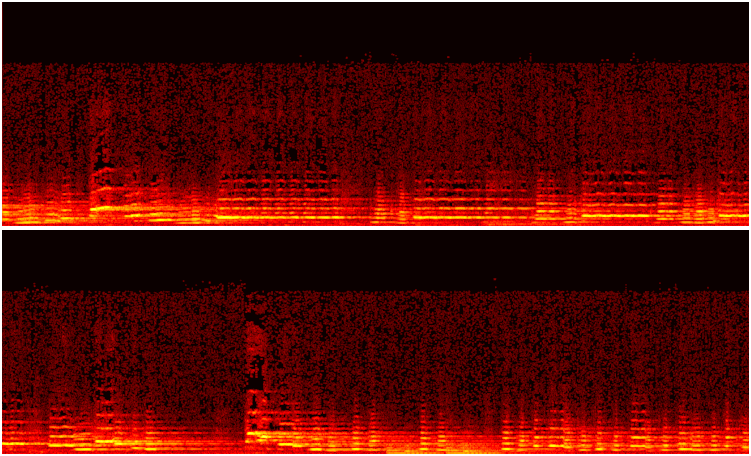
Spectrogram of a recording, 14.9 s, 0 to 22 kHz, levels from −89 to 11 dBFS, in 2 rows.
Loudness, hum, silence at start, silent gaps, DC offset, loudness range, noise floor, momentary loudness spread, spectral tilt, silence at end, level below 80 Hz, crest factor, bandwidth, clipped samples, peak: -20 LUFS; none; 0 s; none; under 0.1%; 6 LU; -42 dBFS; 12 LU; -5.5 dB/octave; 0 s; -56 dBFS; 16 dB; 16 kHz; under 0.1%; -4 dBFS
